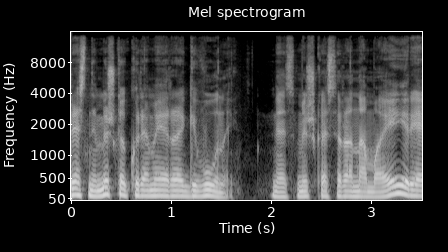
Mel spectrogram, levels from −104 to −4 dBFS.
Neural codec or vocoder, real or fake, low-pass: vocoder, 48 kHz, 128 mel bands, Vocos; fake; 14.4 kHz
